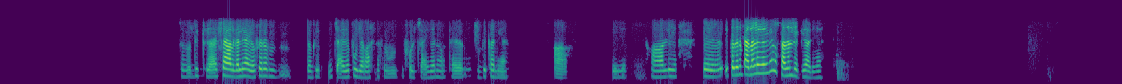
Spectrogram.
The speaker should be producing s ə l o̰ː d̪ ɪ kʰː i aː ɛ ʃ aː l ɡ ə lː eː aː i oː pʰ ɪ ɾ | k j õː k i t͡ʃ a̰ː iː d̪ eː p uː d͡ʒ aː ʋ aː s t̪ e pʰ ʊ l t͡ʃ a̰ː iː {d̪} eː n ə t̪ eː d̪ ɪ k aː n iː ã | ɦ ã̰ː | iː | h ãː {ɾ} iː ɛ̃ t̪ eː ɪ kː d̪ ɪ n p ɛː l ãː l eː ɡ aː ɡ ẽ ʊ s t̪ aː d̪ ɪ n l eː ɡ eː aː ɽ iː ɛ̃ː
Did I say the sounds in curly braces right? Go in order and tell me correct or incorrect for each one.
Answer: correct, incorrect: l

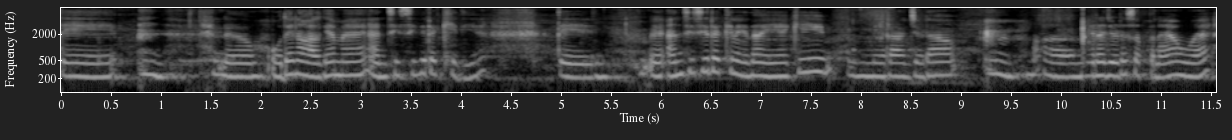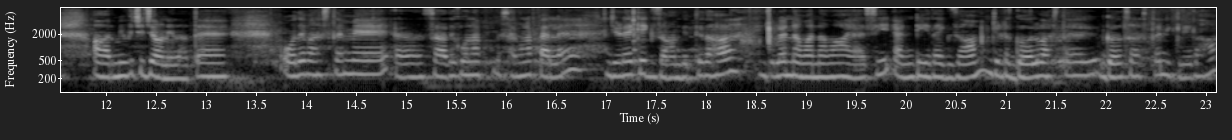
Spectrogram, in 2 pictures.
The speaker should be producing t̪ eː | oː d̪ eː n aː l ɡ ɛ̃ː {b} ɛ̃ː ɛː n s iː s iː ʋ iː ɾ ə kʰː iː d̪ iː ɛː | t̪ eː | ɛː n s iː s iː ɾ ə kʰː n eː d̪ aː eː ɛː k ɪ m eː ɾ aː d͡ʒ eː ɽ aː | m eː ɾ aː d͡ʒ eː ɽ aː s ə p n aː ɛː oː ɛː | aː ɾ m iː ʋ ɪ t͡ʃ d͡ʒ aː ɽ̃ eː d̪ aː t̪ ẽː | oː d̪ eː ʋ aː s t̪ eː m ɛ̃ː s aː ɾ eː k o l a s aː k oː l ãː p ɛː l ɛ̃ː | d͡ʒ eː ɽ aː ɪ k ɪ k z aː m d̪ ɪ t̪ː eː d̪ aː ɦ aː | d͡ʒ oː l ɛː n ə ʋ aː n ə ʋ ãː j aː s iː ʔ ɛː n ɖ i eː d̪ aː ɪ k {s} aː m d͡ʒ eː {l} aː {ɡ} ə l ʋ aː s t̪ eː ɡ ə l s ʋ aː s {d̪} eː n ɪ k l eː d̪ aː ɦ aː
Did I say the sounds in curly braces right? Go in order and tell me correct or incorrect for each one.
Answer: incorrect: m, incorrect: z, incorrect: ɽ, correct, incorrect: t̪

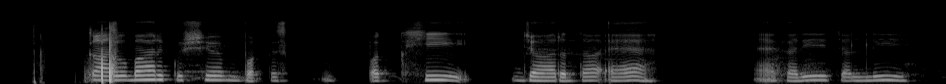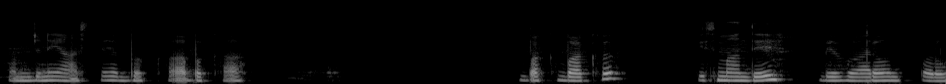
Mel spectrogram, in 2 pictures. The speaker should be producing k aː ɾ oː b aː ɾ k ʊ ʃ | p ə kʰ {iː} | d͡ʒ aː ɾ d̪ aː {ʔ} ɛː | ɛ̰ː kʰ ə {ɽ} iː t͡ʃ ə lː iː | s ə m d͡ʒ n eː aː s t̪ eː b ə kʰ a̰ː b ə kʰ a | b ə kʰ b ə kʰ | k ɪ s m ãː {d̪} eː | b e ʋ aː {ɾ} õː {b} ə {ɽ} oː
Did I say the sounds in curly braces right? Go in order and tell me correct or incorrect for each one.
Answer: correct, correct, incorrect: ɾ, correct, correct, incorrect: p, correct

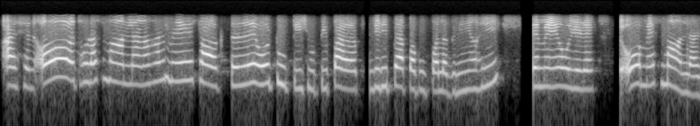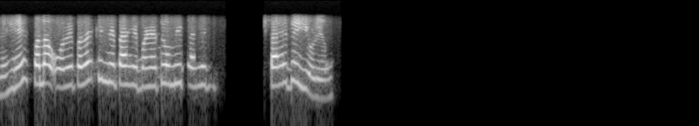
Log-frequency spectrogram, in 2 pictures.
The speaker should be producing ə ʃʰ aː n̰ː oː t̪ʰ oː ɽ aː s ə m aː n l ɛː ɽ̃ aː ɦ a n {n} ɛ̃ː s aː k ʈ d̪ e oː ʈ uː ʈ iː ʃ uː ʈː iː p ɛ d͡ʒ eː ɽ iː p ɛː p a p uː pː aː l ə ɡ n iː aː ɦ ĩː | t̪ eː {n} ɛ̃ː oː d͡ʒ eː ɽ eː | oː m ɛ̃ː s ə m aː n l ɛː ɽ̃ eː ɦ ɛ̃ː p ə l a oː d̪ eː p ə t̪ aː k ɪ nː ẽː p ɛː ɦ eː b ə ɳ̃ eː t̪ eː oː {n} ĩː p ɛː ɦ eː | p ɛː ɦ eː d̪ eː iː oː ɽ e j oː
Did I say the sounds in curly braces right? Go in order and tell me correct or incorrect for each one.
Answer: incorrect: m, incorrect: m, incorrect: m

